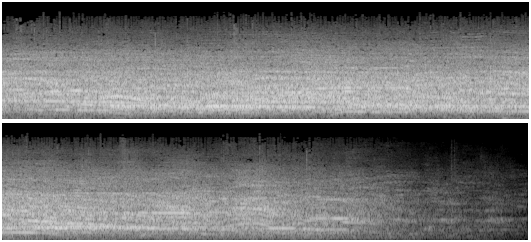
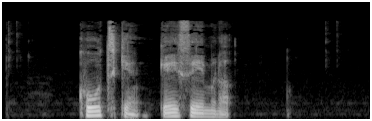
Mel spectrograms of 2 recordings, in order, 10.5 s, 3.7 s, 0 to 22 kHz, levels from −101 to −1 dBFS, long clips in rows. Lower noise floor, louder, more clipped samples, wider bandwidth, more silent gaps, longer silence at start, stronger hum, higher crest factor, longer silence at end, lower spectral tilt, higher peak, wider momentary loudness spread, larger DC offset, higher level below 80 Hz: second, -56 dBFS vs -78 dBFS; first, -20 LUFS vs -28 LUFS; neither; about the same, 12.5 kHz vs 11.5 kHz; neither; second, 0 s vs 0.8 s; neither; about the same, 16 dB vs 20 dB; second, 1.25 s vs 1.4 s; second, -3 dB/octave vs -5.5 dB/octave; first, -6 dBFS vs -10 dBFS; about the same, 10 LU vs 9 LU; neither; about the same, -62 dBFS vs -60 dBFS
